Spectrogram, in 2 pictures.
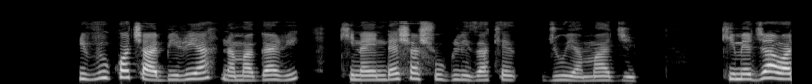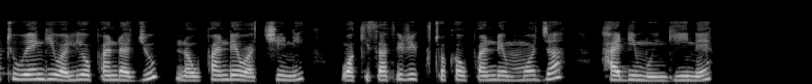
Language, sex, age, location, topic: Swahili, female, 25-35, Mombasa, government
